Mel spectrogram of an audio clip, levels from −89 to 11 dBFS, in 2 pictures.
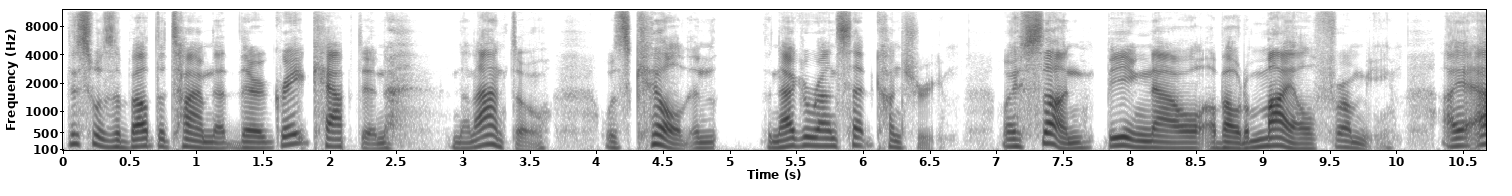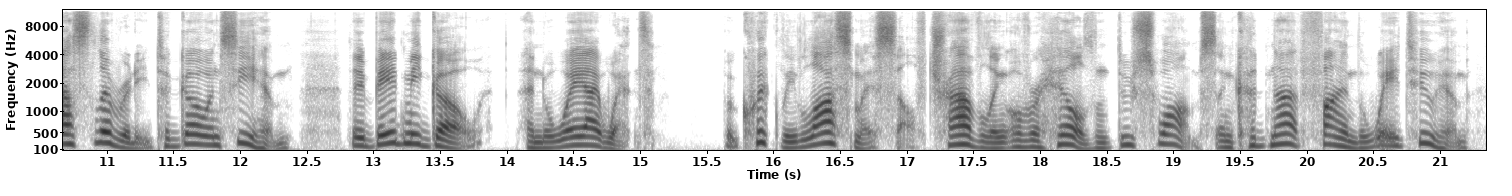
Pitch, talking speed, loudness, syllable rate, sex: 165 Hz, 165 wpm, -21 LUFS, 4.4 syllables/s, male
